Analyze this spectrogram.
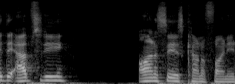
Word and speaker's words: Abcde: can phonetically sound out the name. Absidy. If you spell ABCITY. It's Absidy, baby.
